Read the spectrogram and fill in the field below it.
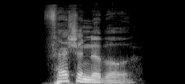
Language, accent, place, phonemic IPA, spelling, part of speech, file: German, Germany, Berlin, /ˈfɛʃ(ə)nəb(ə)l/, fashionable, adjective, De-fashionable.ogg
- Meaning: fashionable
